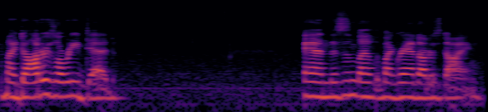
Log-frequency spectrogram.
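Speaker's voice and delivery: normal talking voice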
